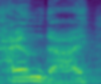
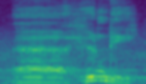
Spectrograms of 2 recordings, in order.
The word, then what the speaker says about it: Hyundai: advert the other day saying it's not pronounced Hyundai it's pronounced Hindi yes um I don't know what's wrong anymore um as far as I'm concerned it's Hyundai and it's staying Hyundai thank you very much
